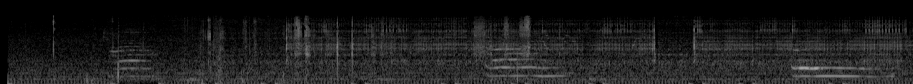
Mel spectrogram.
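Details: Bengal cat giving three short, thin meows spaced several seconds apart, each brief and slightly wavering, over steady background rustling and handling noise.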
